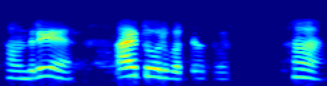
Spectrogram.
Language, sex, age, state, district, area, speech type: Kannada, female, 60+, Karnataka, Belgaum, rural, conversation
